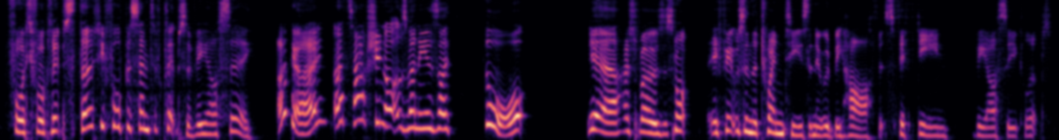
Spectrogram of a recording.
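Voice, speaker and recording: A woman's voice: on the high side, lively intonation, brisk, no echo, studio quality. A woman streamer thinking aloud in a loose, casual way as she sorts and edits clips. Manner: muttering and thinking aloud to herself. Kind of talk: casual commentary while editing clips.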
